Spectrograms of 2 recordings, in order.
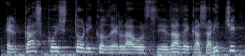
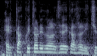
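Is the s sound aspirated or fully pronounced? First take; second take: fully pronounced; aspirated. First: The s sounds are fully pronounced. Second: The s sounds are aspirated like an h.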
